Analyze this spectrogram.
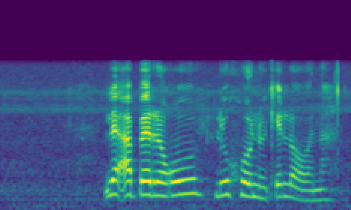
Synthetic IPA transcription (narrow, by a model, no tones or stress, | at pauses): lɪapʼɛrɪɣʊlɪk͡xʰonʊkʼɪlɔːna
